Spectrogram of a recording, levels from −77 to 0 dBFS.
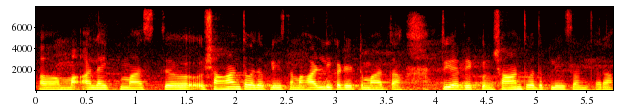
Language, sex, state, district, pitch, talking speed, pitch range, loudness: Tulu, female, Karnataka, Dakshina Kannada, 180 Hz, 145 wpm, 175-185 Hz, -14 LUFS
